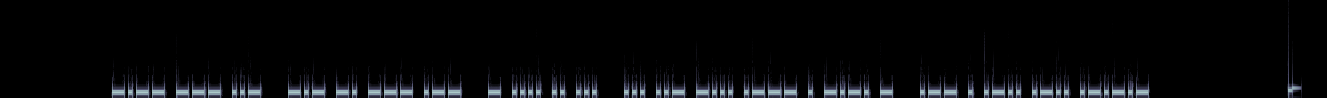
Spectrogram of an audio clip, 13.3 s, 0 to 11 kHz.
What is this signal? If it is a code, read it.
Morse code, heard as a keyed tone, about 30 wpm, 700 Hz. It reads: YOU KNOW THIS SUBJECT WELL.
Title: Sentences from Top 800 Words 30wpm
